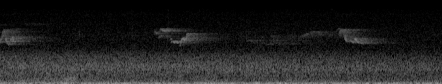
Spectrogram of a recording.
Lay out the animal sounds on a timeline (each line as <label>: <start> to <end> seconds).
Red-eyed Vireo (Vireo olivaceus): 0.0 to 4.4 seconds
Eastern Phoebe (Sayornis phoebe): 3.0 to 3.6 seconds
